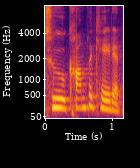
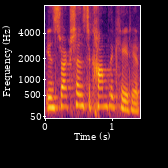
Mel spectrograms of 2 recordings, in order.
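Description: First: TOO drawn out before complicated; stress on TOO. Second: "too" swallowed into complicated; too run together. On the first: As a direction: lean long and slow on "too". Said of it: "ที่มันมีตัวขยายเห็นไหมฮะ". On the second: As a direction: rush "too" into the next word, unstressed. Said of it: "อย่าไปรวบ มันจะกลายเป็น". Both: Shown as a demonstration.

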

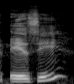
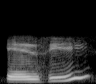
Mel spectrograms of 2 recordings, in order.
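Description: First: Loud, high rising question; pointedly sceptical, pitched up; teasing doubt. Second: Drawn-out, high rising question; needling repeat, loud and swooping up; teasing doubt. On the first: Co-host teasing that Deckard is no person, teasing doubt. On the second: Co-host teasing about Deckard being human, drawn-out doubt. Repeats the tease after laughter. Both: Pretend.

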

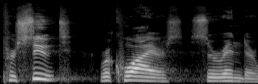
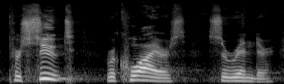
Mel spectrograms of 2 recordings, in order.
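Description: First: Slow and weighty, stress on requires; slow emphatic statement. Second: "requires" stressed, slow and deliberate; slow emphatic repeat. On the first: Preacher to congregation, slow emphatic repeat. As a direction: lay each word down, "requires" leaned on. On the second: Pastor has the church repeat it, slow and stressed. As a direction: say it again, slower, weight on "requires". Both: Shown as a demonstration. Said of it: "One more time".

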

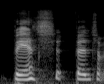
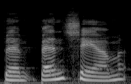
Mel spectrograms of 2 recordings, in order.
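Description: First: "Bench-" tried first, then "Bensham"; unsure place name. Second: "Bensham" said slowly as BEN-shum; careful place name. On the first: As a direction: stumble on "Bench-" before "Bensham". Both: Shown as a demonstration. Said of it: "in Bensham".

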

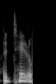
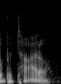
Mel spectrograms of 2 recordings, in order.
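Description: First: "potato" with long a, puh-TAY-toe; plain American "potato". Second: "potato" with broad ah, puh-TAH-toe, dropped low; potahto. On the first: Asking friend about potato variants, long a. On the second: Asking friend about potato variants, broad ah. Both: Shown as a demonstration. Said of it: "What about potato".

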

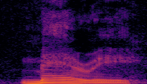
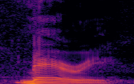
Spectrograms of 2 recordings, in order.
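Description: First: A hint of British accent, said with a laugh; gentle British accent. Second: Gentle. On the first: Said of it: "the most gentle way I can see it, with, of course, like, a British accent". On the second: Retold or imitated. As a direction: call "Mary." kindly, as Jesus would. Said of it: "the most gentle way I can see it".

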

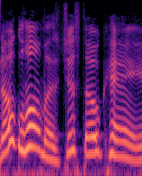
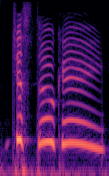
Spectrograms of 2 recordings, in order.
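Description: First: Mock slogan. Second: High, sarcastic sneer at the slogan; scoffing at a state license plate, high and sarcastic; mocking. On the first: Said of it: "My mom made fun of 'em". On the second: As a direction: pitch it way up to mock it. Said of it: "I'm like".

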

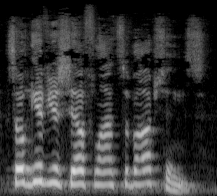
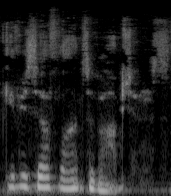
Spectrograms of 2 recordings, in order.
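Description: First: Louder and higher; emphatic advice. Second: Softer, quiet repeat; soft echo. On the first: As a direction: announce it firmly. Repeated advice, first take. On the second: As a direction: let the repeat fall gently. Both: Real, not acted.

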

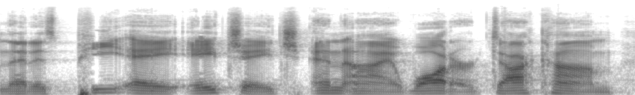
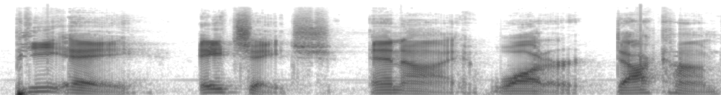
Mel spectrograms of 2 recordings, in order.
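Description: First: Said in the usual way. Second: P A H H N I water dot com spelled slowly, each letter separated; slow down and space out each letter of P A H H N I; slow spelling. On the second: Shown as a demonstration.

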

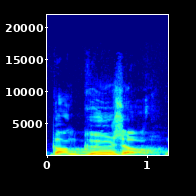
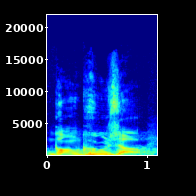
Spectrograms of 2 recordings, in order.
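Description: First: "gonguzo" said slowly, each syllable drawn out, gong-gu-zo; Greek word gonguzo. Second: Said in the usual way. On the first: Shown as a demonstration. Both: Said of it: "the Greek word is".

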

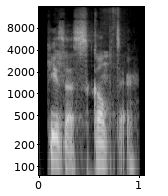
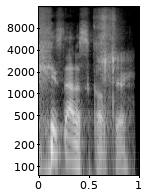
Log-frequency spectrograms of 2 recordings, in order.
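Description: First: "sculptor" said right, ending in a clean "tor"; crisp "sculp-tor" with a hard t; corrected word. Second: "sculptor" said like "sculpture", ending in a "cher" sound; mispronounced word. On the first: Host fixing her slip, "sculptor" said properly. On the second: Host botching the word, saying "sculptor" as "sculpture". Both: Shown as a demonstration.

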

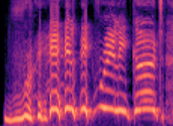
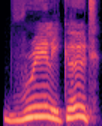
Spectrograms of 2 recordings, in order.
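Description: First: "Really, really good" laughed out, jumping high; laughing. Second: Said in the usual way. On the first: Real, not acted. Laughs through repeated praise.

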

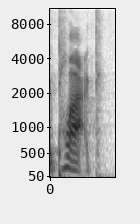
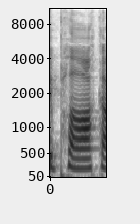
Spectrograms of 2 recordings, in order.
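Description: First: "plaque" with a short a, like plack. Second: "plaque" with a long ah, like plark. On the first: Giving own way of saying it, short-a "plaque". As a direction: say "plaque" to rhyme with back. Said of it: "I say plaque". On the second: Quoting how friend says it, long-ah "plaque". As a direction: say "plaque" with a drawn ah vowel. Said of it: "You say plaque, I say plaque". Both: Shown as a demonstration.

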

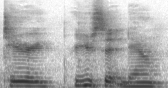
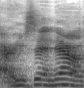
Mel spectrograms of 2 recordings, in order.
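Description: First: Soft, lower, serious dad voice; grave quiet warning. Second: Said in the usual way. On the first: Retold or imitated. Dad calling mom with news, low quiet gravity. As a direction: break bad news gently, quietly. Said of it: "and was like". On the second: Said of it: "And he was like".

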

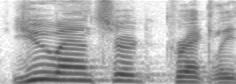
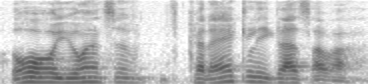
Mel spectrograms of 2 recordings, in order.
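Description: First: Said in the usual way. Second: Put-on playful Spanish accent, a bit lower and softer; mock Spanish accent. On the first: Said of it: "say it with an accent". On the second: Pastor reading Jesus to the congregation in a mock Spanish accent. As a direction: toss off "gracias" in a jokey Spanish accent. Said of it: "don't you want to say it with an accent".

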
